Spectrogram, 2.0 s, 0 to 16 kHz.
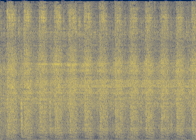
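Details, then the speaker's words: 678bhp turbo K20-swapped Toyota MR2: fast, even starter churn of about eight beats a second, never catching; it won't start because the fuel pump isn't running, with a wiring problem suspected. "Yeah so basically I was looking for a wiring problem um because I've got no fuel pump"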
